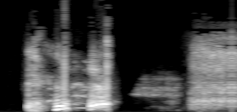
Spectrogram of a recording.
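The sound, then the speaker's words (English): A few quick, throaty coughs or sobbing gasps, a brief sniff, then a steady, breathy rush of air as someone blows their nose. No one speaks. “Sorry, I keep wiping my eyes and blowing my nose.”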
